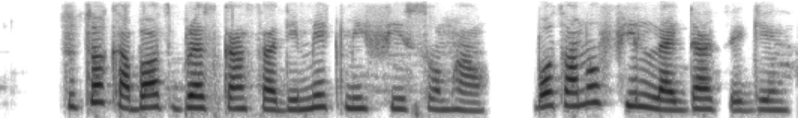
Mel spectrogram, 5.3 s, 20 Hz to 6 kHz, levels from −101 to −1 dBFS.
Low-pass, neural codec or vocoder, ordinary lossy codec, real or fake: 5.4 kHz; none; Opus, 32 kbps; real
